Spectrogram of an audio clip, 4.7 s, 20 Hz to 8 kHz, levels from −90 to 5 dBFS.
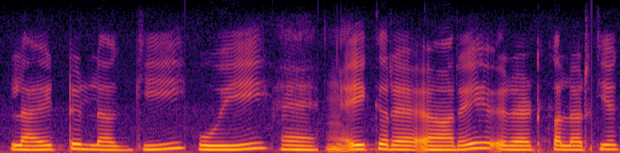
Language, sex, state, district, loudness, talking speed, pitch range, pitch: Hindi, female, Bihar, Purnia, -13 LUFS, 155 wpm, 210-240 Hz, 220 Hz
